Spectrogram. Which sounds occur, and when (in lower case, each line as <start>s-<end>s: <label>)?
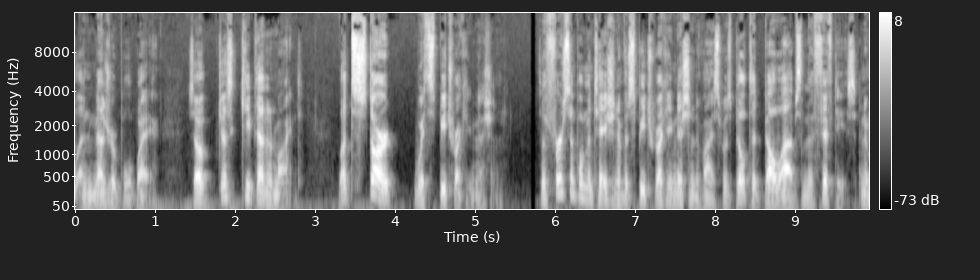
0.0s-1.1s: male speech
0.0s-5.7s: background noise
1.1s-1.4s: breathing
1.4s-1.7s: male speech
1.8s-2.8s: male speech
2.9s-3.2s: breathing
3.3s-3.9s: male speech
4.2s-5.4s: male speech
5.8s-9.9s: male speech
5.8s-9.9s: background noise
